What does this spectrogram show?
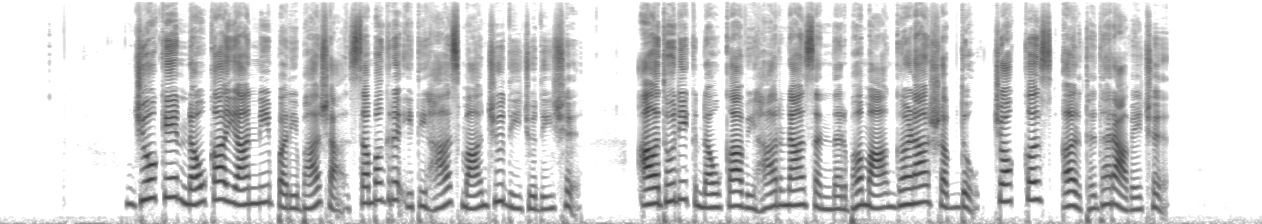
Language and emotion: Gujarati, neutral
